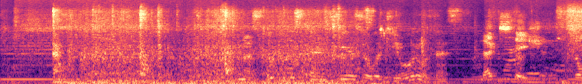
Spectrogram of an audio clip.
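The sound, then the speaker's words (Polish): A metro train rumbles loudly and steadily through an underground station of the Kyiv metro in Ukraine, a low droning hum running throughout, with indistinct voices and station noise mixed underneath. “ale wczoraj odwiedziłem jedną ze stacji metra kijowskiego specjalnie dla Państwa, żeby zrealizować materiał, który teraz Państwo usłyszycie.”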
